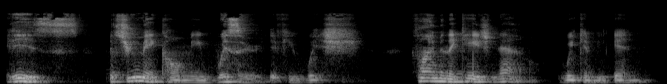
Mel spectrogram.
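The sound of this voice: This is a put-on character voice at a fairly slow pace. Hissing runs through it. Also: man, fairly low pitch for a man.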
